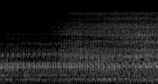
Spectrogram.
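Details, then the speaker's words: Long-grind bowl gouge cutting inside a bowl on a woodturning lathe, flute at about 2:30: continuous dry, rasping scrape as the bevel rubs the wood; an acceptable cut, but forcing the bevel would cause bounce. "And my flute's about 2:30. And if I carry on that cut, that's all right. Hear that bevel rubbing?"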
